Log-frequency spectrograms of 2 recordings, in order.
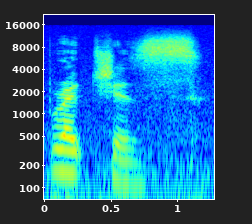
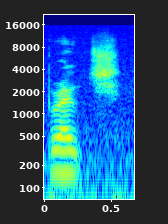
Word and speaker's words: brooch: and then brooch and brooches gorgeous facet I know it's a double O but it's one of those things you have to just learn it's not a new sound its brooch brooch of brooches for plural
